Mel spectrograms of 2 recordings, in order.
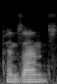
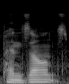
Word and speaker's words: Penzance: sure as horizon looks to say hi it's pronounced penzance not penzance must like red yeah you will get it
